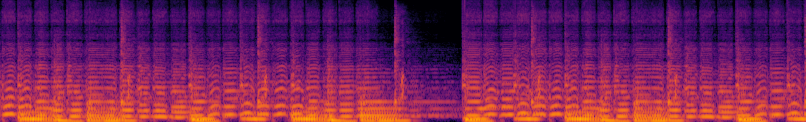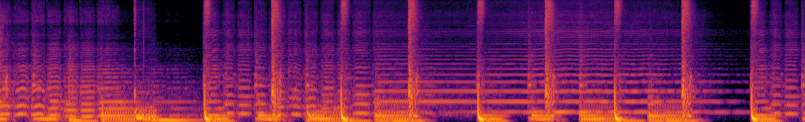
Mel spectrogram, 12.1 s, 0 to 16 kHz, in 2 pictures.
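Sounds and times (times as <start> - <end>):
background music with deep bass: 0.0 - 12.0.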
